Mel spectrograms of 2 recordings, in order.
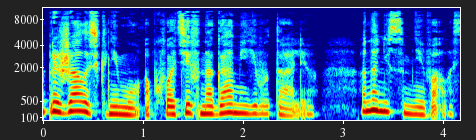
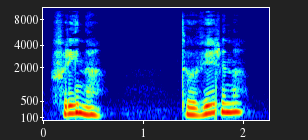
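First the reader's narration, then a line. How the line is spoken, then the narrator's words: Whisper. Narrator (Russian): прошептал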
